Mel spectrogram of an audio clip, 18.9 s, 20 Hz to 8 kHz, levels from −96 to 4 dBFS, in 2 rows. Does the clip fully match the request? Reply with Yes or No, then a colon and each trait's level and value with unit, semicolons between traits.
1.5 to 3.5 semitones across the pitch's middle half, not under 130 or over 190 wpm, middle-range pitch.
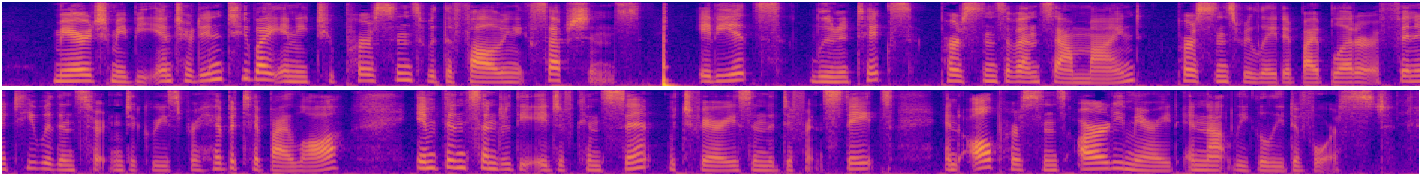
No: average, 4.3 semitones; average, 165 wpm; medium, 180 Hz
